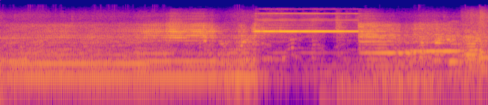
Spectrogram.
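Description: Live metal band's distorted electric guitars and bass holding long ringing notes through the PA, with a high, steady whine of feedback for about a second midway.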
